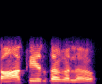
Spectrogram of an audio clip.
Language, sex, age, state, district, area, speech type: Sindhi, male, 45-60, Uttar Pradesh, Lucknow, rural, conversation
